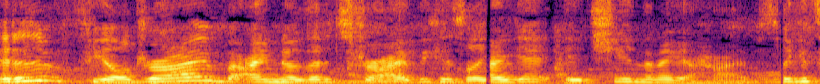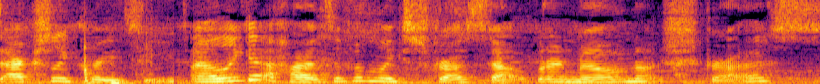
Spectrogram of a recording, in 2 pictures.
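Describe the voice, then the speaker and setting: Over music in the background, a woman talks at a very fast pace with hardly any pauses, a fairly high pitch and lively intonation. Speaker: beauty vlogger. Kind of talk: casual chat.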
